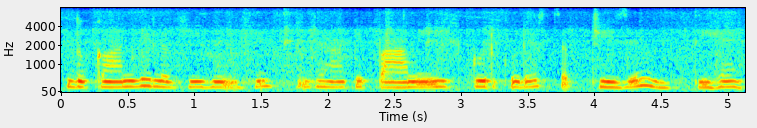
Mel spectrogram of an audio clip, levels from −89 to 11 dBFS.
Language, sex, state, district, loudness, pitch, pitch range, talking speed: Hindi, female, Odisha, Malkangiri, -15 LUFS, 195 Hz, 185-200 Hz, 150 wpm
